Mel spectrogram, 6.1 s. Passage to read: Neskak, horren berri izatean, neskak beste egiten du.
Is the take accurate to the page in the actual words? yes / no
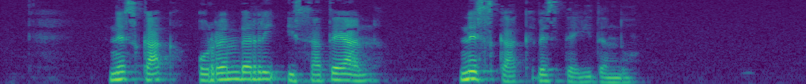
yes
